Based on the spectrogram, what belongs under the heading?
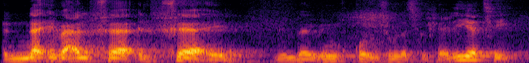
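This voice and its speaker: A man with a Moroccan Arabic accent teaching Arabic grammar in a classroom lecture. He asks questions and answers them himself, and drags out his examples slowly. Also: on the low side, lively intonation, darkish tone. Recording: echoey room.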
